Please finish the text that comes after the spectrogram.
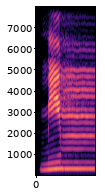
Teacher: Dari mim pertama ke mim kedua yang tasdid, maka ini ada dengung, tahan. Bunyi M dengungnya ya, dan tahan sampai kurang lebih 2 harokat.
